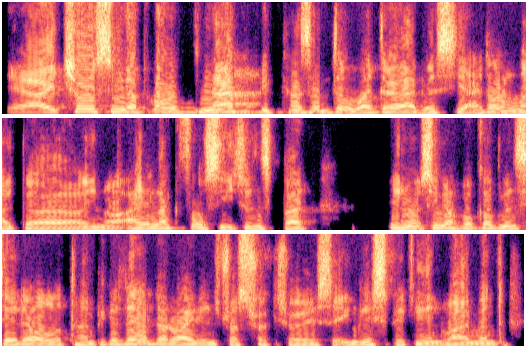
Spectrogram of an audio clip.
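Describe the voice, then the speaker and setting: A South Korean startup founder and CEO in his fifties answers audience questions on stage at an event, talking candidly and rambling with plenty of fillers and restarts. His voice is mid-range and brisk. The recording has no room sound but is low in quality.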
